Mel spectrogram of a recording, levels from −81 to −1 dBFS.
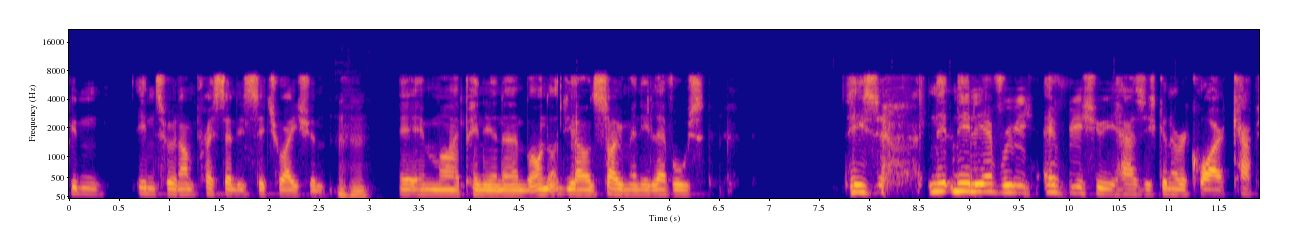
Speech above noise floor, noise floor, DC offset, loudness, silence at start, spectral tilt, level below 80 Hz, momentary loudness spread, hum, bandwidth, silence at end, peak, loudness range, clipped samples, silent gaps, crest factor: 36 dB; -56 dBFS; under 0.1%; -20 LUFS; 0 s; -4 dB/octave; -66 dBFS; 12 LU; none; 8 kHz; 0.1 s; -6 dBFS; 3 LU; under 0.1%; 0.49-0.62 s, 3.23-3.30 s, 7.02-7.63 s; 14 dB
